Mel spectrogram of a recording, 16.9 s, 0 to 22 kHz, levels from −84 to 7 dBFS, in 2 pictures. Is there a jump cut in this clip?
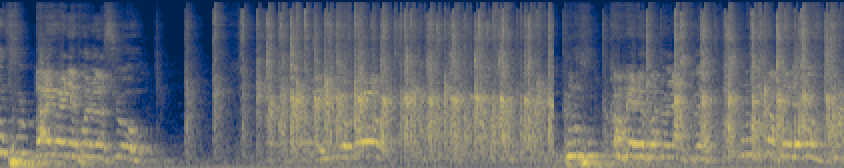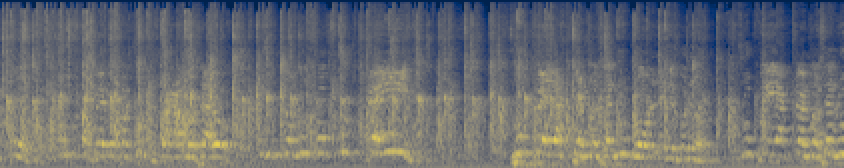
yes; 1 cut; at 5.5 s

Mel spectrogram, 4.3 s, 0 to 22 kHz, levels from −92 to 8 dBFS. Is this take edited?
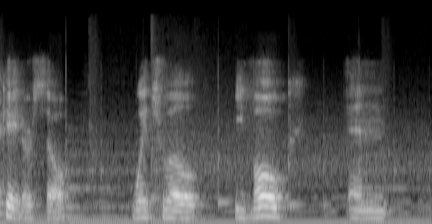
no; 0 cuts

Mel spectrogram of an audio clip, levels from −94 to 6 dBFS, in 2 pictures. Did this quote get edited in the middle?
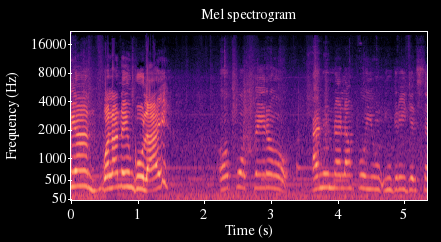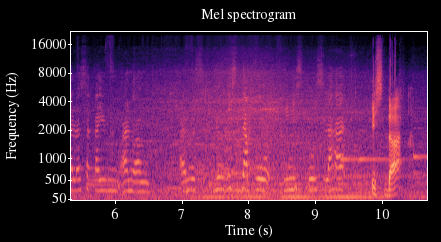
no; 0 cuts

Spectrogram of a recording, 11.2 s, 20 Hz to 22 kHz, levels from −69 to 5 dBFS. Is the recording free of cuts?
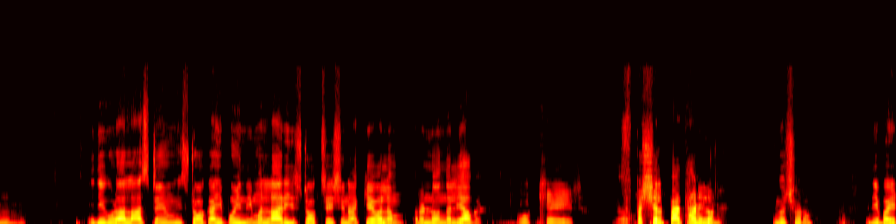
no; 1 cut; at 7.7 s

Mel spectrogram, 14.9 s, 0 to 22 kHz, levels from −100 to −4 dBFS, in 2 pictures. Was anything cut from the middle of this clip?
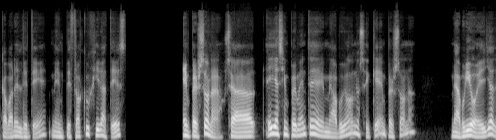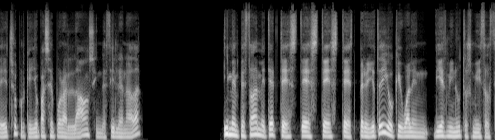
no; 0 cuts

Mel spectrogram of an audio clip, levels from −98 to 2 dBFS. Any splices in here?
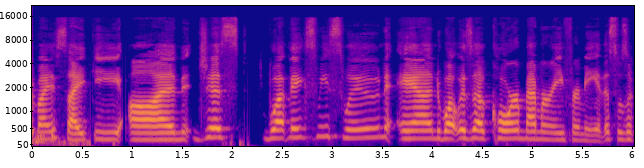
no; 0 cuts

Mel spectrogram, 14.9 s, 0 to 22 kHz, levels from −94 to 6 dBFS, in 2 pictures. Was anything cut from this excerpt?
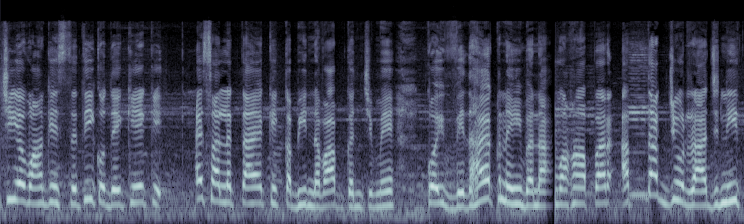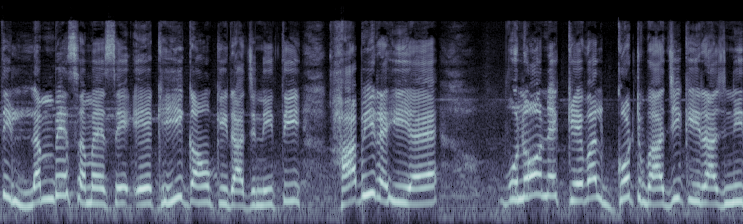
yes; 1 cut; at 5.5 s

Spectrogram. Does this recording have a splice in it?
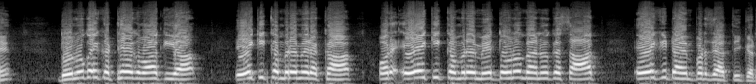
no; 0 cuts

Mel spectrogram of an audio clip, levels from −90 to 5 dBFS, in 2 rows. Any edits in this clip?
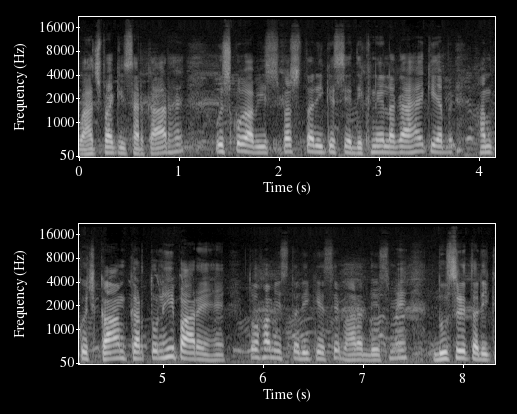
no; 0 cuts

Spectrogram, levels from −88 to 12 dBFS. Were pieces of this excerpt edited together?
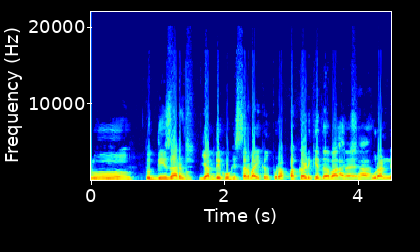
yes; 1 cut; at 1.4 s

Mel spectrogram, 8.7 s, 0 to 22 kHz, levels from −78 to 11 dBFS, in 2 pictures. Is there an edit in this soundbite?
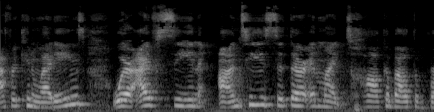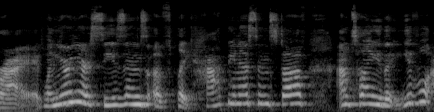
yes; 1 cut; at 4.8 s

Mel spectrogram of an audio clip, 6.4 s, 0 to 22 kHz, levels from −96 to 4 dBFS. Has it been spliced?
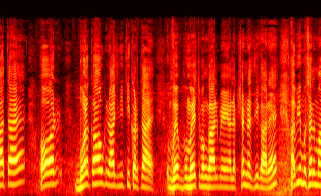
yes; 1 cut; at 3.4 s

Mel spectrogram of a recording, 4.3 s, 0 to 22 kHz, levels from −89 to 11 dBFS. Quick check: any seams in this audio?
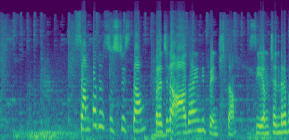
yes; 1 cut; at 1.1 s

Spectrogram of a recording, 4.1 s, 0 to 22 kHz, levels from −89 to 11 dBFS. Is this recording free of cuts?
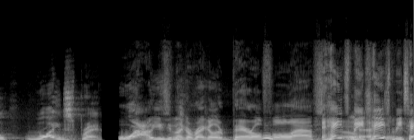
no; 1 cut; at 3.2 s

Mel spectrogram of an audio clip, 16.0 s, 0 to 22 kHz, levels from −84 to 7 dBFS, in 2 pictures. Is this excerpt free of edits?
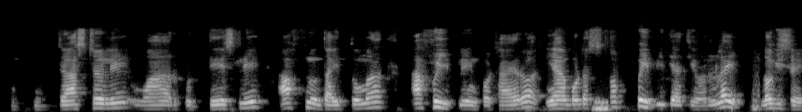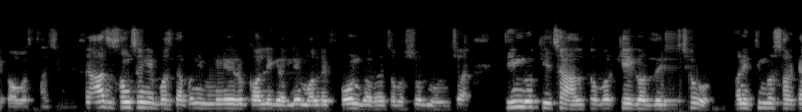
no; 1 cut; at 8.9 s

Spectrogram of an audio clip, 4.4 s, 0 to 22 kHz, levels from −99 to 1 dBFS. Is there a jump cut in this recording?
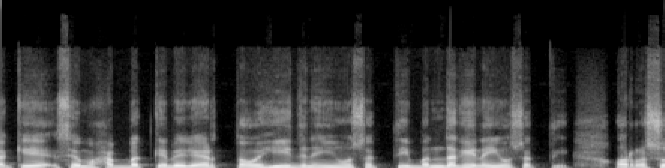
no; 0 cuts

